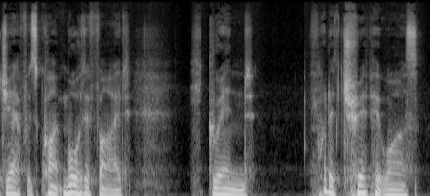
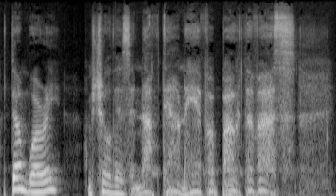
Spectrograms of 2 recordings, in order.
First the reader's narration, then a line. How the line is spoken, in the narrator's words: whispered in a conspiratorial tone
